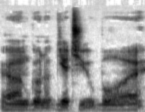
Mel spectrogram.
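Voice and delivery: very low, hushed, slow, drawn-out, threatening demon voice. Describing demons in a music video, imitating a really low demon voice. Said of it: "with really low".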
